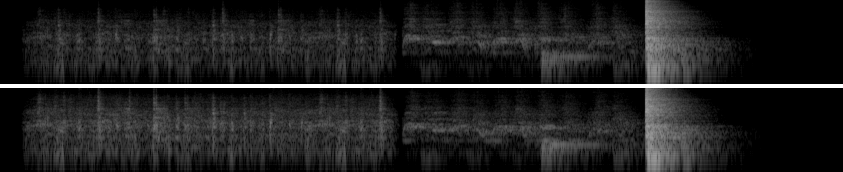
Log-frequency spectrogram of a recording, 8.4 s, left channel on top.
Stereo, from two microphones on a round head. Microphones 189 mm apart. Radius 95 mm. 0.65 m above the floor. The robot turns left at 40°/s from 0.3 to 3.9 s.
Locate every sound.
4.0 s scissors: 65° left (ahead or behind), 2.5 m
6.5 s a gunshot: centre (ahead or behind), 0.5 m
